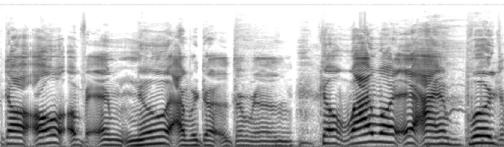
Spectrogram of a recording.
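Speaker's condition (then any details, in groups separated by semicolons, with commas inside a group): Cerebral palsy; interview partly own voice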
